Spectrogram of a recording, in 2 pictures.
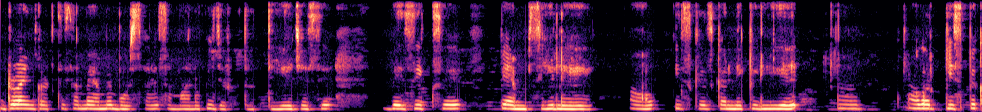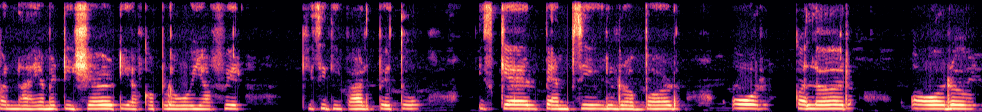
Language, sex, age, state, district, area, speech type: Hindi, female, 18-30, Madhya Pradesh, Ujjain, urban, spontaneous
